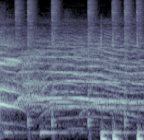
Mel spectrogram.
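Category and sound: crowd, audience shouting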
